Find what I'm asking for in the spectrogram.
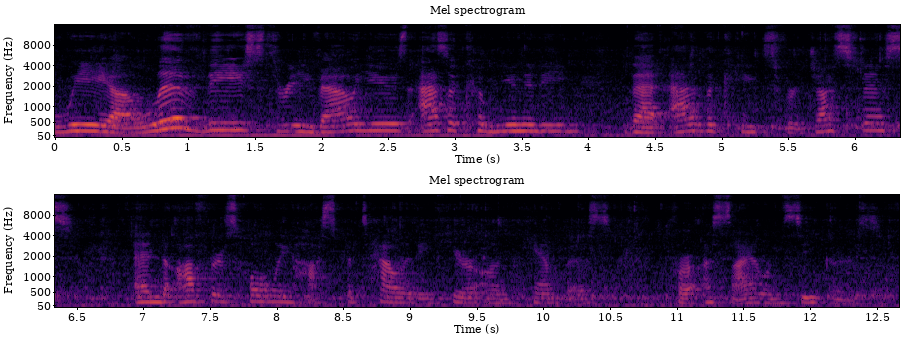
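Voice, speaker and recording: The speech comes at a fairly slow pace with ordinary pitch variation, amid noticeable background noise and audible room echo. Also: woman, medium pitch for a woman. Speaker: pastor. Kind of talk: church welcome address. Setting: outdoors by a fountain. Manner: projecting loudly.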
